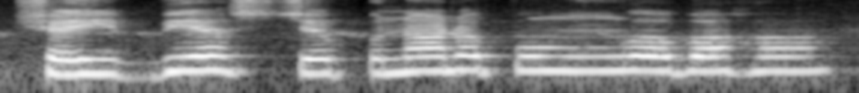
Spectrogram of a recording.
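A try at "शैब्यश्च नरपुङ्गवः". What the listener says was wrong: পুংগবহ, ওটা অকার উচ্চারণ স্পষ্ট হবে। পুংগাবাহ, আপনি বলছেন পুংগবহ, মানে ওকার টাইপের চলে আসছে, সেটা হলে ভুল। শৈব্যশ্চ নরপুঙ্গবহ, বলুন। গিয় হয়ে যাচ্ছে, গিয় হবে না, গবাহ, পুংগবাহ, বলুন আবার।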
